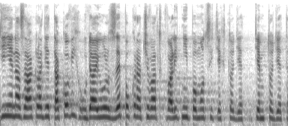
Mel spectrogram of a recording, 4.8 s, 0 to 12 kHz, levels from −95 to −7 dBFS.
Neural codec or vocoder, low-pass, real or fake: vocoder, 44.1 kHz, 128 mel bands every 256 samples, BigVGAN v2; 10.8 kHz; fake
